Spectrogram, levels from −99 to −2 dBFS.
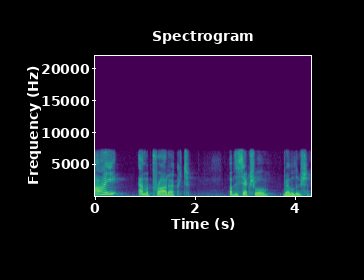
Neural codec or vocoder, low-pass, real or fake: codec, 24 kHz, 3.1 kbps, DualCodec; 7.2 kHz; fake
